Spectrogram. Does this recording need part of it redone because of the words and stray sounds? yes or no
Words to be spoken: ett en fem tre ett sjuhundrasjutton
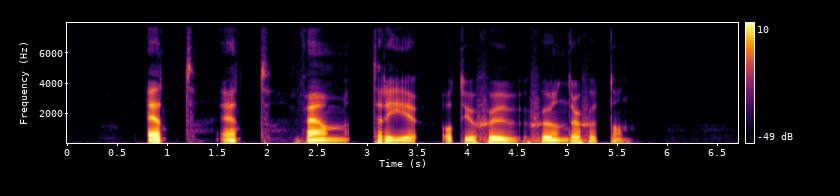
yes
